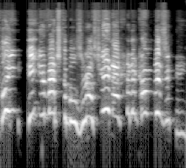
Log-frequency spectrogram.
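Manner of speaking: squeaky, very high voice. Trying out what to say to the kids at home: Mickey Mouse voice. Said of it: "I'm going to throw some Mickey at them".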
